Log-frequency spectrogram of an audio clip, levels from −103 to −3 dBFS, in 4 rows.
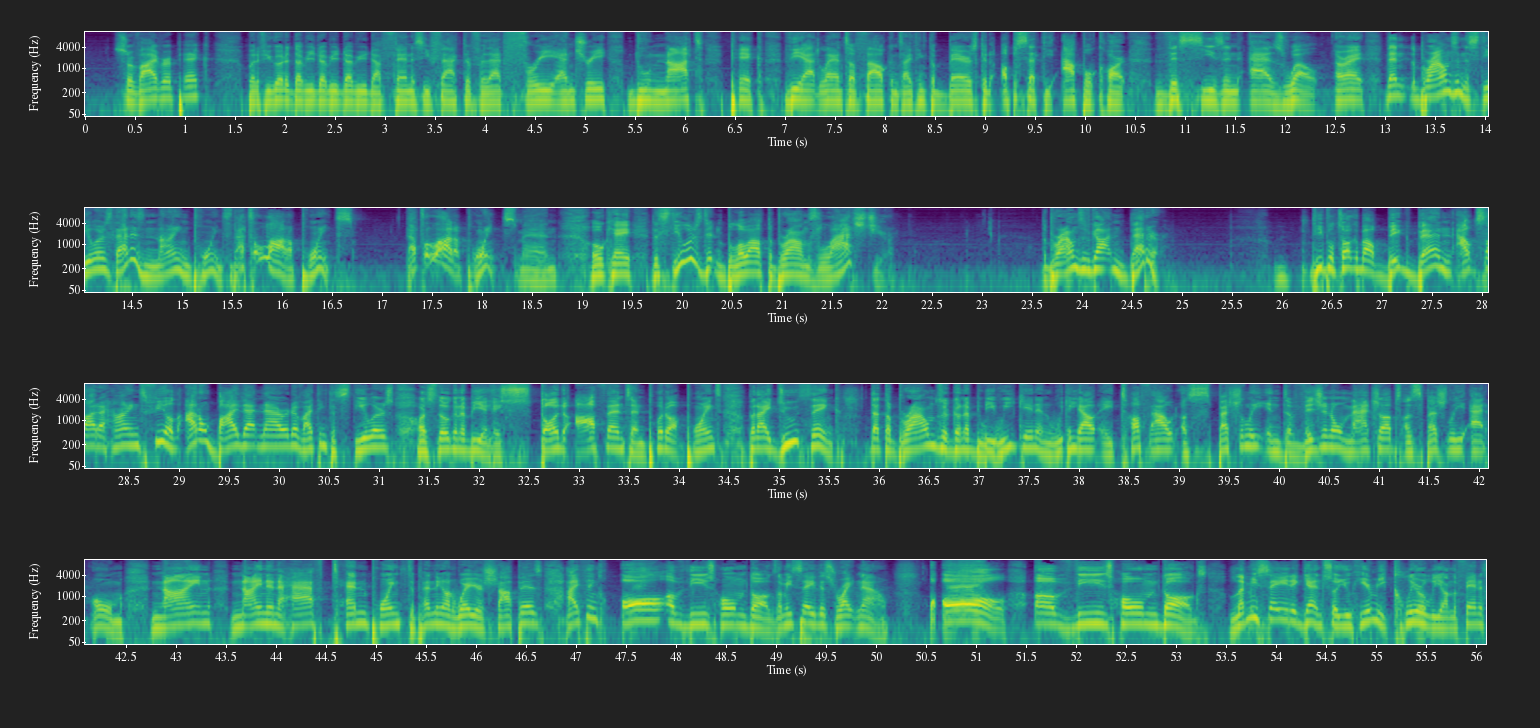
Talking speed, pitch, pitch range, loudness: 180 wpm, 135 Hz, 110-165 Hz, -19 LUFS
